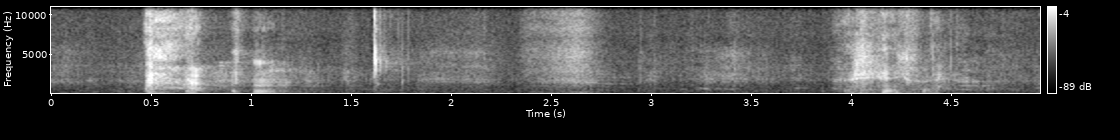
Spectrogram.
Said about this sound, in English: If you can't give me a Pentecostal amen, then give me a Baptist nod. If you can't give me a Baptist nod, then you can just give me a Methodist cough.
